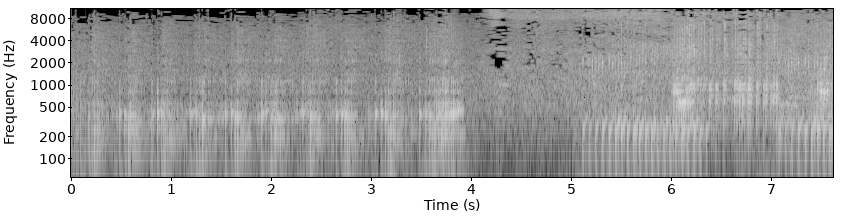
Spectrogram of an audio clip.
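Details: Southern elephant seal (Mirounga leonina): two rival bulls fighting over territory and mating rights to females give deep, rapidly pulsed guttural roars.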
